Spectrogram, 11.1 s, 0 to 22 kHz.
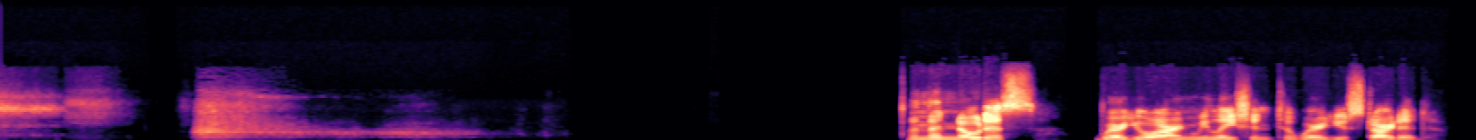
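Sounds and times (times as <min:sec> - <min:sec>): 
person taking deep breaths during a guided anchoring exercise: 0:00.0 - 0:03.8
speech: 0:06.8 - 0:10.8.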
